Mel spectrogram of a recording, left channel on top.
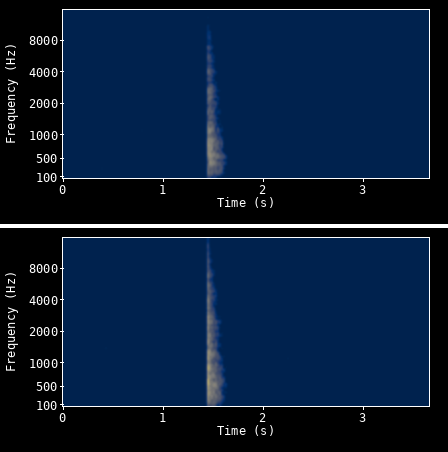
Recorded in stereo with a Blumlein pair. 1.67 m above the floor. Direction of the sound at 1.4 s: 45° right.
